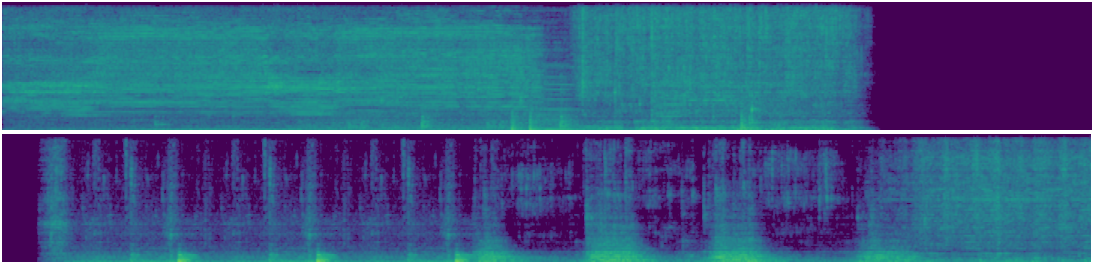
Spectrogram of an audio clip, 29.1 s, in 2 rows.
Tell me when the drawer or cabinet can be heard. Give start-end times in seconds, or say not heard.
9.7-10.6.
